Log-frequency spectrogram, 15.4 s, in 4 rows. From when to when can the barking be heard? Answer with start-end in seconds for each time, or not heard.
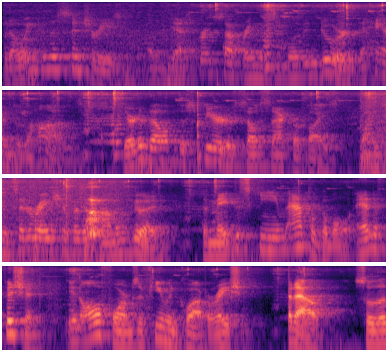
7.4-9.0.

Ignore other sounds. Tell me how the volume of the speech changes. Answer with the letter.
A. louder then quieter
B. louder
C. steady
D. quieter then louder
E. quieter
B.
